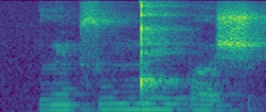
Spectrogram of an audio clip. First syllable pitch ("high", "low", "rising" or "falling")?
high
